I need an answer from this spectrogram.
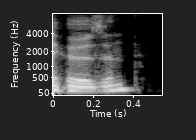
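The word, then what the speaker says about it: Hoesen: So I think in the Dutch pronunciation, it's like somewhere in between. – It's like a Hosen? – Yeah. – Okay. I'll say Hosen.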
